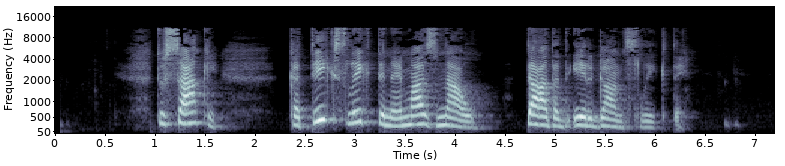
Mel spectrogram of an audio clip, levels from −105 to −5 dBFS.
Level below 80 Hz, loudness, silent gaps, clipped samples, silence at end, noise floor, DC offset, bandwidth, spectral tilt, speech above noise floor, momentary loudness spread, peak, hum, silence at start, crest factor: -76 dBFS; -21 LUFS; none; under 0.1%; 0.95 s; -80 dBFS; under 0.1%; 11.5 kHz; -2.5 dB/octave; 59 dB; 19 LU; -2 dBFS; none; 1 s; 22 dB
